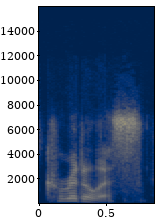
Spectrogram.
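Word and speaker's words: Corydalis: michelle asked about um c-o-r-y-d-a-l-i-s and i checked the oxford english dictionary which i have access to it says coridilus and that's correct we started growing it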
